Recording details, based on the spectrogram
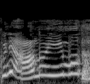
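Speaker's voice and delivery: high-pitched, dismissive tone.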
